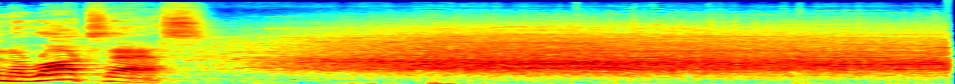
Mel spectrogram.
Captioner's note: audience cheering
